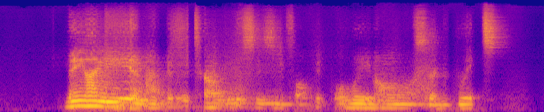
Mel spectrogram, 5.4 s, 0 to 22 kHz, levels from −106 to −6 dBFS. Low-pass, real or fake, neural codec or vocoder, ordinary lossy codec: 19.8 kHz; fake; codec, 44.1 kHz, 0.9 kbps, DAC; none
